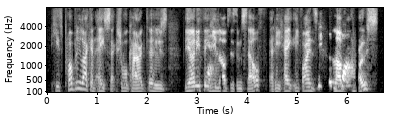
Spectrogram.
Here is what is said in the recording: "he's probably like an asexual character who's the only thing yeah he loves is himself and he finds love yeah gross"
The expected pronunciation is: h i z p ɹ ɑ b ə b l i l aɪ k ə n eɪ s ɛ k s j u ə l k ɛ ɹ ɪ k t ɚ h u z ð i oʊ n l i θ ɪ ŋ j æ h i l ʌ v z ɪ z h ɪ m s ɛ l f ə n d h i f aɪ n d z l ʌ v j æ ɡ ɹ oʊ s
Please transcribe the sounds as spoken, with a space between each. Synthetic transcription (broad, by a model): h i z p ɹ ɑ b ə b l i l aɪ k ə n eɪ s ɛ k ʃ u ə l k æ ɹ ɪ k t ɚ h u z ð i oʊ n l i θ ɪ ŋ i l ʌ v z ɪ z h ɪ m s ɛ l f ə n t h i f aɪ n d z l ʌ v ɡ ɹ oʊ s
